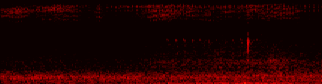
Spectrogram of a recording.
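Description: Near silence: faint outdoor background with a steady, high-pitched insect buzz.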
